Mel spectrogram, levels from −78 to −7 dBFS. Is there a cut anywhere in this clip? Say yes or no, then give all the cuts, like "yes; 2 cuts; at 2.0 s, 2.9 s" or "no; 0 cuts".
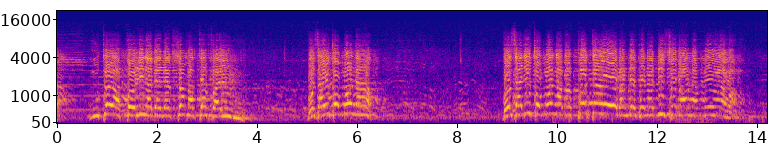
no; 0 cuts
